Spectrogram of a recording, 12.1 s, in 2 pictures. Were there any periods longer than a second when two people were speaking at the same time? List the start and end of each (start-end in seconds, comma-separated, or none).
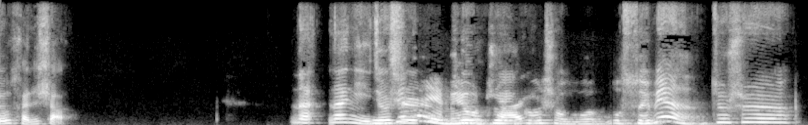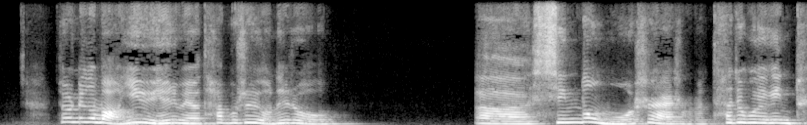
2.7-4.1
